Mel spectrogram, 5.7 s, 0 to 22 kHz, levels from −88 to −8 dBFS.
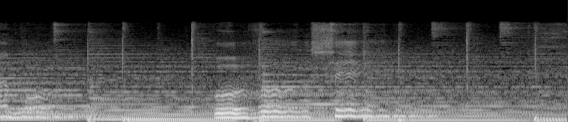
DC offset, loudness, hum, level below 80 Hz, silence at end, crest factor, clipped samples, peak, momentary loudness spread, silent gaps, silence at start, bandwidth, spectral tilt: under 0.1%; -24 LUFS; none; -30 dBFS; 0 s; 14 dB; under 0.1%; -8 dBFS; 11 LU; none; 0 s; 10.5 kHz; -7.5 dB/octave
